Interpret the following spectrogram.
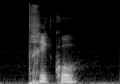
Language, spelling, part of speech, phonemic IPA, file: French, tricot, noun, /tʁi.ko/, Fr-tricot.ogg
- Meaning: 1. knitting 2. sweater, jumper 3. sea krait (snake)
